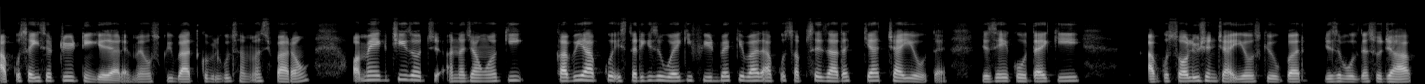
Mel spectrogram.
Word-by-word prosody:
आपको - - +3
सही 160 0 +3
से 170 +1 -3
ट्रीट 180 +1 -1
नहीं 140 -5 +2
किया 115 -2 +3
जा - - +5
रहा - - -3
है। - - -17
मैं 125 - -4
उसकी 130 +4 -9
बात 125 0 +5
को 145 - -7
बिल्कुल 135 +3 -9
समझ 155 +2 -8
पा 135 - +5
रहा 130 0 +2
हूँ 175 +7 -9 0.4
और - - +5
मैं 205 +1 +5
एक 200 -2 0
चीज़ 220 -2 +3
और 200 - +2
जानना 150 0 -3
चाहूँगा 155 +1 -1
कि 190 0 -2 0.3
कभी 165 +5 +5
आपको 185 +1 +3
इस 170 - -6
तरीक़े 175 +3 0
से 195 - -3
हुआ 175 -3 +1
है 165 - +3
कि 190 +2 -10
फ़ीडबैक 180 +1 -3
के 195 - -1
बाद 180 0 +3
आपको 160 - -1
सबसे 185 -2 -3
ज़्यादा 160 0 +3 0.2
क्या 180 0 +4
चाहिए 150 -4 +4
होता - - -5
है, - - -11 0.4
जैसे 130 +5 0
एक 160 - -4
होता 150 -1 +1
है 145 - +6
कि, 165 +3 -3 0.7
आपको 150 - +3
सॉल्यूशन 160 +2 +2
चाहिए 130 - +3
उसके 135 +1 -3
ऊपर, 130 +2 +1 0.2
जिसे 135 +2 -2
बोलते 130 -1 -4
हैं - - -2
सुझाव। 130 -2 +2
160 Hz, 245 wpm, -26 LUFS, 135-180 Hz, 0.7 s, है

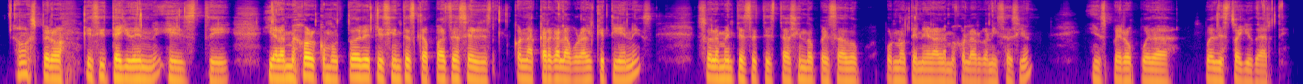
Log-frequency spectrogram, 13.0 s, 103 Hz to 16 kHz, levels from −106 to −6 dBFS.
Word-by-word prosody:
No, 190 0 -1
espero 150 -6 +3 0.2
que 160 - -1
sí 165 +3 +1
te 155 - +6
ayuden, 145 +1 +3
este 130 -1 -1 0.3
y 155 - +1
a 150 - +7
la 145 - +7
mejor, 160 +2 +6
como 145 -3 -1
todavía 155 +2 +5
te 150 - 0
sientes 150 +1 +3
capaz 140 +1 +1
de 145 - +3
hacer 140 0 +3
es 130 -1 -3 0.2
con 150 - -2
la 135 -2 0
carga 145 0 +3
laboral 135 0 0
que 140 - -2
tienes, 145 - -3 0.4
solamente 145 -2 +1
se 135 +3 0
te 135 - -5
está 130 +3 -2
haciendo 135 0 -2
pesado 130 0 -2 0.2
por 140 - -8
no 130 -1 -3
tener 125 0 -3
a - - 0
la 125 - -3
mejor 115 +2 -7
la 125 - -1
organización, 120 -2 -6 0.6
y 140 - -8
espero 130 0 -3
pueda 125 -2 -3 0.2
pueda 135 -2 -1
esto - - 0
ayudarte. 115 -3 -6
140 Hz, 205 wpm, -23 LUFS, 130-145 Hz, 0.6 s, a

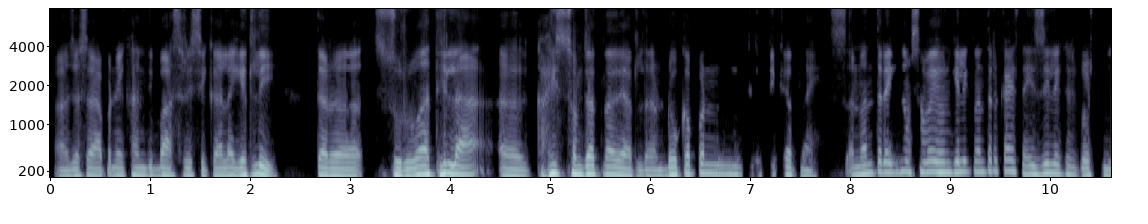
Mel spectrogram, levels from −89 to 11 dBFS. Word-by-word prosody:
अ, 105 -1 -6
जसं 115 +3 -3
आपण 125 +2 -5
एखादी 125 0 -2
बासरी 125 0 -2
शिकायला 125 +1 -2
घेतली, 130 -1 +3 0.5
तर 125 -2 +2 0.3
अ, - - -6 0.2
सुरुवातीला 140 +4 +4 0.3
अ, 125 - -5 0.3
काहीच 150 +2 +5
समजत 145 -3 +5
नाही 135 -2 +2
त्यातलं, 110 -3 -1
अन् 110 0 -3
डोकं 135 +4 +2
पण 150 -3 -2 0.3
टिकत 140 -1 -5
नाही. 100 -3 -7 0.3
स - - -19
नंतर 155 +6 0
एकदम 175 +2 -2
सवय 185 0 -1
होऊन 175 0 +3
गेली, 180 +1 -1
की 185 0 -10
नंतर 195 +1 -5
काहीच 195 -1 -4
नाही 145 0 -1
ईझीली 160 +3 0
ती 140 -2 -4
गोष्ट 125 0 -3
135 Hz, 185 wpm, -22 LUFS, 125-155 Hz, 0.5 s, काहीच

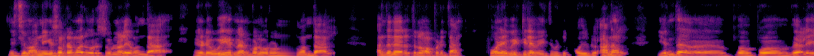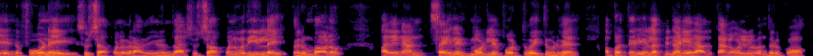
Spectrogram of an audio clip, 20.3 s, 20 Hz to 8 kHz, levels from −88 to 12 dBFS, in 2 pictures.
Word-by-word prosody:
நிச்சயமா. 145 +4 0
நீங்க 130 0 +2
சொல்ற 150 +6 +4
மாரி 200 -2 +2
ஒரு 155 - -3
சூழ்நிலை 165 -4 +2
வந்தா, 110 0 +1 0.5
என்னுடைய 130 0 +1
உயிர் 185 +4 +2
நண்பன் 150 -2 0
ஒருவன் 125 -2 -2 0.2
வந்தால், 135 +5 +1 0.6
அந்த 165 +4 +1
நேரத்திலும் 165 0 +1
அப்படித்தான் 130 -4 -3 0.3
ஃபோனை 170 +2 +3
வீட்டிலே 165 -2 +1
வைத்துவிட்டு 120 -2 -6
போய்விடுவேன். 110 -1 0
ஆனால் - - 0 0.5
எந்த 170 +10 +2 0.7
ப் - - +4 0.2
போ 130 - +6 0.4
வேலையை 160 0 +2
இந்த 130 -1 -4
ஃபோனை 165 +4 +4 0.3
ஸ்விட்ச் 140 +3 0
ஆஃப் 160 - -6
பண்ணுவதாக 130 -3 0
இருந்தால், 115 -2 +1
ஸ்விட்ச் 125 +3 -2
ஆஃப் 180 0 -4
பண்ணுவது 160 -2 -2
இல்லை. 145 +1 +2 0.2
பெரும்பாலும் 170 +9 +1 0.6
அதை 135 +1 0
நான் 125 -1 -1 0.2
சைலன்ட் 185 +7 +1
மோடுல 140 -2 +2
போட்டு 135 -1 +1
வைத்து 130 0 0
விடுவேன். 145 +9 +1 0.4
அப்ப 195 +6 +3
தெரியும்ல 200 -3 +1
பின்னாடி 165 -1 0
ஏதாவது 155 +1 +3
தகவல்கள் 145 -2 -2
வந்திருக்கும், 125 0 -1
145 Hz, 140 wpm, -22 LUFS, 130-165 Hz, 0.7 s, போ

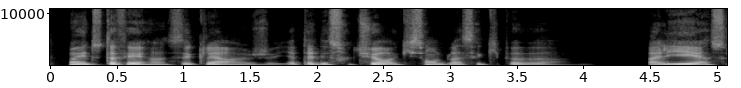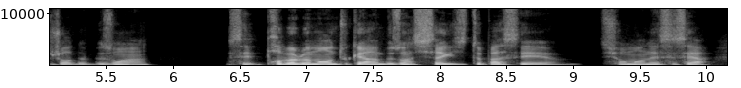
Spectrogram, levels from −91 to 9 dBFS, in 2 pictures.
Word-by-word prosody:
Oui, 190 -4 +2
tout 135 +1 -13
à - - +4
fait, 140 +1 +2
hein. 110 +1 -5
C'est 125 +4 -7
clair. 110 -4 -4
Je 105 0 -18
il 110 - -23
y 110 - -14
a - - -8
peut-être 115 +2 -4
des 115 - -2
structures, 115 +2 -2
heu, 110 - -6
qui 105 - -12
sont 115 - -5
en 105 - -3
place 115 +1 -7
et 120 - -9
qui 110 - -23
peuvent, 110 -2 -7
heu, - - -13 0.8
allier 115 +4 +1
à 110 -2 -3
ce 105 - -12
genre 115 0 -3
de 115 - -5
besoin, 115 +3 -1
hein. 120 - -7 0.6
C'est 145 -2 -8
probablement, 135 +1 +7
en 135 - +6
tout 130 -1 0
cas, 135 +2 +4
un 125 - +5
besoin 125 +1 +4
si 110 - -4
ça 130 - +2
existe 120 +1 -1
pas, 130 +3 +1
c'est, 115 -5 -2
heu, 110 - -7 0.3
sûrement 120 -1 -1
nécessaire. 120 0 -1
120 Hz, 265 wpm, -22 LUFS, 110-130 Hz, 0.8 s, probablement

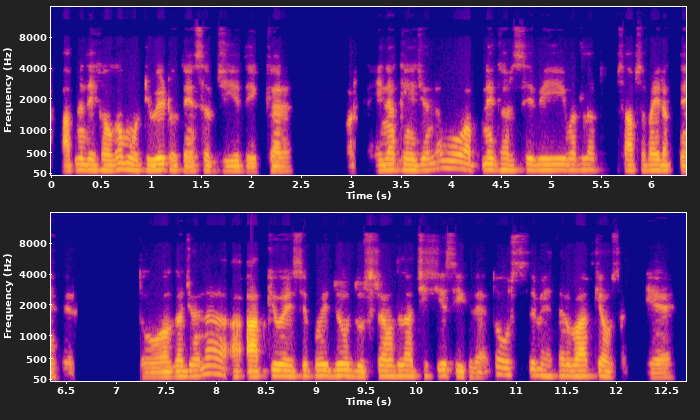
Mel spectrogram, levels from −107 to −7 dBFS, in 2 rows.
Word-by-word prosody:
आपने 120 +3 +2
देखा 115 -1 +1
होगा 115 +5 +2
मोटीवेट 120 +1 +3
होते 110 -2 -2
हैं 100 - +1
सब 105 -1 -4
चीज़ें 105 +1 -2
देखकर 100 +1 -1 0.7
और - - -4
कहीं 115 0 -7
न - - +2
कहीं 120 -2 +2
जो 120 +2 -1
है 125 - -4
ना 135 - -8
वो 155 -1 +1
अपने 125 +3 0
घर 120 -1 -2
से 125 -1 0
भी 120 +1 0
मतलब 120 0 -4 0.2
साफ़-सफ़ाई 115 +1 +1
रखते 115 -2 -1
हैं 100 - -3
फिर, 100 - -10 0.7
तो 100 +1 -3
अगर 115 +2 +1
जो 120 +1 -1
है 120 - -1
ना 170 - -1 0.2
अ, 115 - +1
आपकी 115 +2 +4
वज़ह 120 -1 +4
से 125 - 0
कोई 125 +1 +1
जो 125 0 +4
दूसरा 120 +2 +1
मतलब 120 +1 +1
अच्छी 120 +1 -7
चीज़ें 125 +2 -3
सीख 115 -2 -2
रहा 105 0 -5
है, - - -12
तो 160 -2 -2
उससे 140 -1 -6
बेहतर 120 -1 -4
बात 120 0 +4
क्या 120 - +2
हो 110 - 0
सकती 95 - -13
है? 95 +1 -2
120 Hz, 245 wpm, -24 LUFS, 110-125 Hz, 0.7 s, आपकी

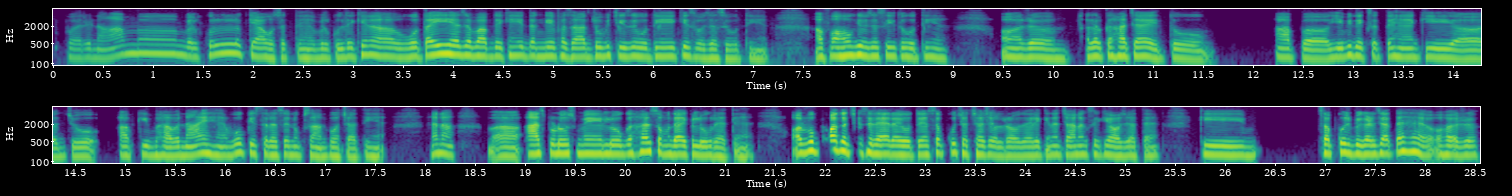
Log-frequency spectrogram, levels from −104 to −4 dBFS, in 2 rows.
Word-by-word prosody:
परिणाम 165 +6 -8 0.5
बिल्कुल 215 +7 -3
क्या 185 -3 -2
हो 165 -2 -3
सकते 165 0 -9
हैं 160 -1 -4
बिल्कुल 165 0 -4
देखिए 180 +4 -4
ना 190 -3 -1
होता 180 +2 -1
ही 220 +3 +6
है 215 -1 +5
जब 200 -1 +1
आप 190 -2 +2
देखें 185 +1 -4
ये 195 -1 -2
दंगे-फ़साद 180 -1 -2
जो 185 - 0
भी 190 - -2
चीज़ें 185 0 0
होती 180 0 -2
हैं 180 - -1
ये 185 - -2
किस 185 -2 -2
वजह 160 -1 -3
से - - -6
होती 145 - -7
हैं? 75 - -9 0.5
अफ़वाहों 185 +3 +2
की 210 - +5
वजह 185 -1 0
से 185 +1 -3
ही 185 - -2
तो 180 0 -3
होती 175 +1 -4
हैं। 160 -2 -6 0.5
और 175 -1 -1 0.6
अगर 180 +1 +1
कहा 190 +1 +1
जाए 185 -3 +2
तो 165 - -2 1.1
आप 165 -1 -5 0.3
ये 175 +1 0
भी 205 - -1
देख 185 -3 -2
सकते 175 -1 -6
हैं 175 -1 -2
कि 170 -1 -1
अ, 150 -1 -2
जो 155 +1 -4 0.2
आपकी 170 +1 -3
भावनाएँ 170 +3 +1
हैं 170 -1 -1
वो 210 +1 +1
किस 200 -3 -1
तरह 175 -2 0
से 180 +2 -3
नुक़सान 165 -2 -2
पहुँचाती 155 -1 -4
हैं। 155 - -6 0.5
है 200 - 0
ना? 195 -3 0 0.4
अ, 160 0 +1
आस-पड़ोस 195 +1 +4
में 195 0 +3
लोग 190 0 +2
हर 230 0 +7
समुदाय 185 -5 +3
के 180 - -2
लोग 170 -1 +2
रहते 150 -3 -3
हैं 150 - -5 0.4
और 205 - +5
वो 250 - +9
बहुत 260 +3 +8
अच्छे 210 -2 +3
से 215 - +4
रह 190 -1 +6
रहे 180 -1 +3
होते 175 0 +2
हैं 180 - +2
सब 200 - -3
कुछ 210 -2 -2
अच्छा 185 -1 0
चल 175 -2 -1
रहा 165 +1 -1
होता 165 0 -2
है 165 - -1
लेकिन 170 +1 -2
अचानक 180 +1 -1
से 185 - -4
क्या 180 -1 +1
हो 160 - +1
जाता 165 - -4
है 85 - -5 0.4
कि 170 -2 +1 0.7
सब 200 -2 +4
कुछ 220 -1 +5
बिगड़ 190 -1 +4
जाता 195 +2 +2
है 220 -6 +4
और 180 -1 +1
180 Hz, 215 wpm, -24 LUFS, 165-190 Hz, 1.1 s, वो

